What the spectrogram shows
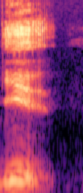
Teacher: But in the Northern dialect, the diphthong has contracted and the word is spelled YN, yin.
